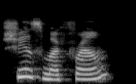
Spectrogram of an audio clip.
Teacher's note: शी को खींच रही हूँ, फ्रेंड को खींच रही हूँ. इज माई, इन दोनों को मैं नहीं खींच रही ना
